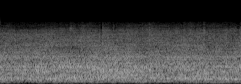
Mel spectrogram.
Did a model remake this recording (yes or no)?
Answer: yes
